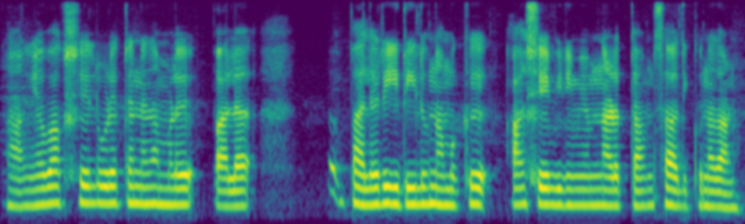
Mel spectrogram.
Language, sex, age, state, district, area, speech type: Malayalam, female, 30-45, Kerala, Kannur, rural, spontaneous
